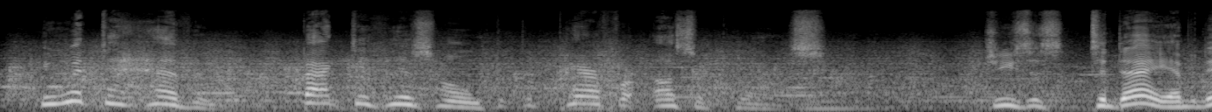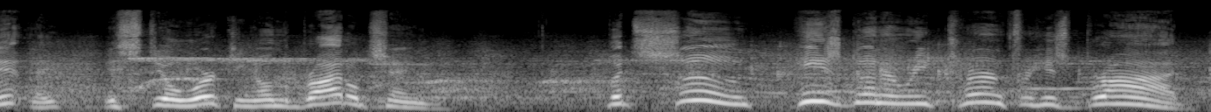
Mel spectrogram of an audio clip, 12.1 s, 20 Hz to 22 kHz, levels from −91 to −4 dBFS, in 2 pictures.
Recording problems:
echo of what is said; faint; throughout; 540 ms later, 20 dB below the speech
crowd noise; noticeable; throughout; 15 dB below the speech
background chatter; faint; throughout; 2 voices, 30 dB below the speech

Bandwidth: 15.5 kHz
